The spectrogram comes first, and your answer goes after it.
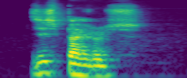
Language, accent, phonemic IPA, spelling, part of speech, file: French, Canada, /dis.pa.ʁys/, disparussent, verb, LL-Q150 (fra)-disparussent.wav
- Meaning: third-person plural imperfect subjunctive of disparaître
